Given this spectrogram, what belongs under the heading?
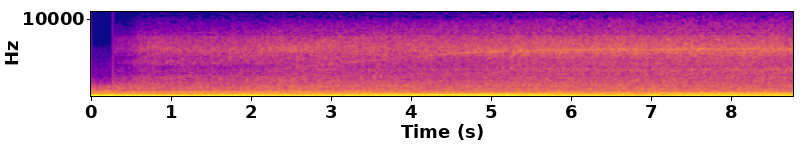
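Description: A turbocharged car cruising on the highway at around 60 in the slow lane: a loud, steady engine drone with constant road and wind noise inside the cabin.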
